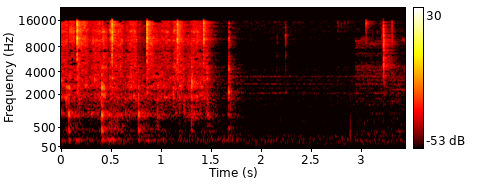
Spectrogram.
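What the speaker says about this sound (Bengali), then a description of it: "প্রত্যেকবার ব্যাটারটা দেওয়ার সময় এভাবেই একটু ফেটিয়ে নেব।" Rice flour batter for chitoi pitha is whisked in a bowl, making a quick run of light metallic clicks and taps that stops after about two seconds, leaving a faint hush with one or two soft knocks.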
